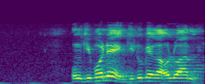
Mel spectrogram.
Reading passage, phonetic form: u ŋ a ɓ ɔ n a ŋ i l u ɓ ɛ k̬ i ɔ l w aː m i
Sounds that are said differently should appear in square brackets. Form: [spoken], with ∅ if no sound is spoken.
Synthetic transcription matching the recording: u ŋ [i] ɓ ɔ n [ɛ] ŋ i l u ɓ ɛ k̬ [a] ɔ l w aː m i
